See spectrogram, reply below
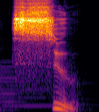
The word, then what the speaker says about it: soup: 来，汤各位注意哦，是 soup。也是长母音，soup，啊，那个 u 啊，它跟注音符号的 u 不一样。注音符号的 u，它的发音的位置比较在口腔的中后方，u，但是这个汤，它的发音是在靠近门牙后方比较前面的位置，所以是 u，u，soup，soup，来喝一些汤吧。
